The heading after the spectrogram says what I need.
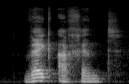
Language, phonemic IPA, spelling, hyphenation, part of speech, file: Dutch, /ˈʋɛi̯k.aːˌɣɛnt/, wijkagent, wijk‧agent, noun, Nl-wijkagent.ogg
- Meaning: community policeman, community police officer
